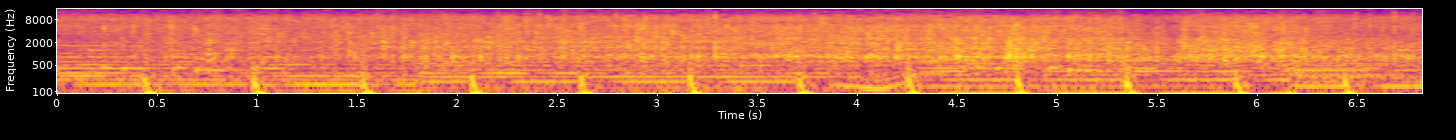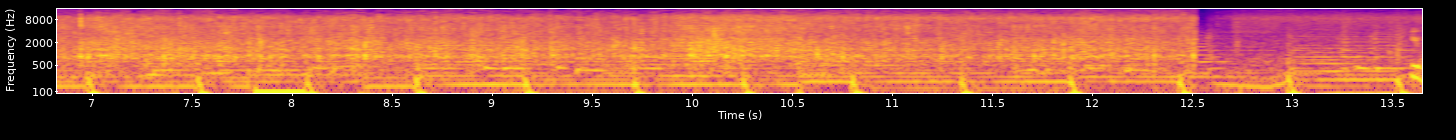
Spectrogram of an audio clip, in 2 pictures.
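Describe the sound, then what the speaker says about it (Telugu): Washed mint leaves fry in hot oil in a pan for chutney, making a steady, dense crackling sizzle throughout with soft stirring scrapes and a low hum underneath, and no talking. "ఆయిల్ కాస్త కాగాక ఇందులోకి కడిగి ఉంచుకున్న పుదీనా ఆకుల్ని వేసుకోవాలి"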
